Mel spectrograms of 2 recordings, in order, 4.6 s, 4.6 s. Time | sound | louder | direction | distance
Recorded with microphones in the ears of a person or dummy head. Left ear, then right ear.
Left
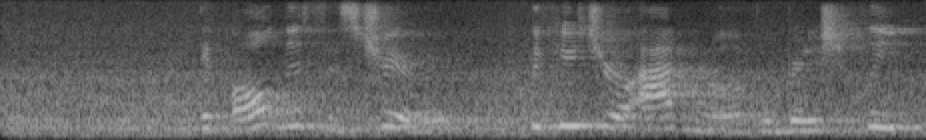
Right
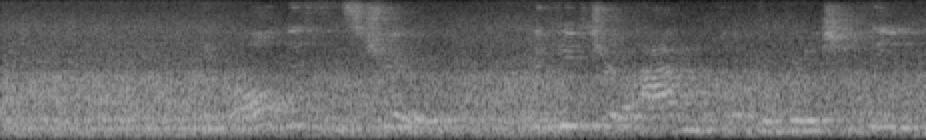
1.0 | a woman speaking | left 2 dB | 75° left (ahead or behind) | 0.9 m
